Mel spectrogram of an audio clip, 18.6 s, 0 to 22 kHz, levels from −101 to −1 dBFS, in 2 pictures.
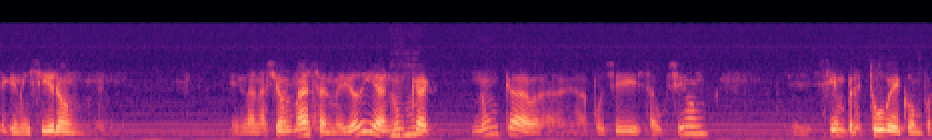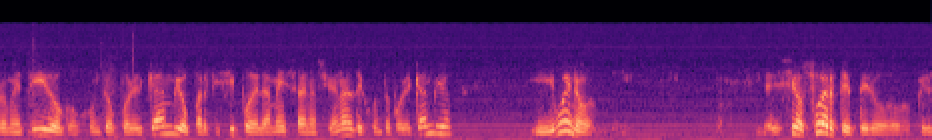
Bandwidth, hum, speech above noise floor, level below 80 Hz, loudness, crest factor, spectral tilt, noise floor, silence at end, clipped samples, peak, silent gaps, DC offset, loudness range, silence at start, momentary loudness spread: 11 kHz; 50 Hz at -55 dBFS; 26 dB; -54 dBFS; -23 LUFS; 20 dB; -7.5 dB/octave; -49 dBFS; 0 s; under 0.1%; -4 dBFS; none; under 0.1%; 5 LU; 0 s; 18 LU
